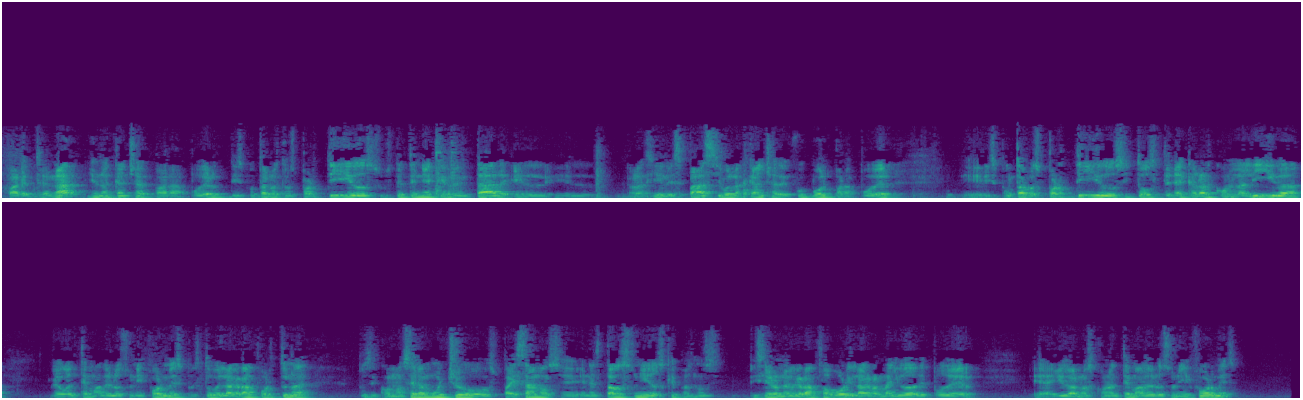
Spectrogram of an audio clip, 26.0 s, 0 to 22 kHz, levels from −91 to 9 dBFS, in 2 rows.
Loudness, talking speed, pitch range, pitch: -24 LUFS, 180 wpm, 110-140 Hz, 125 Hz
